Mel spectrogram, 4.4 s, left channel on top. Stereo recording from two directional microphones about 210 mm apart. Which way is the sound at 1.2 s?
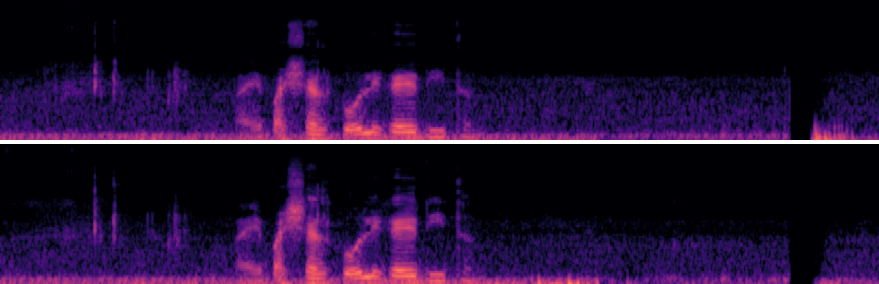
10° right (ahead or behind).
